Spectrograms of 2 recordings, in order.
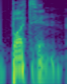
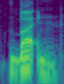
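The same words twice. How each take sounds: First: The T sound is strongly pronounced. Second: The T sound is soft or swallowed. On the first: The speaker calls it wrong. "That's too much uh, T's there" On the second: The speaker calls it right. "however I said it"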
